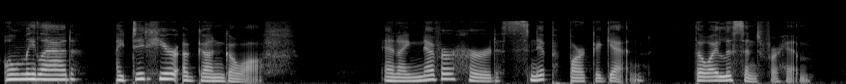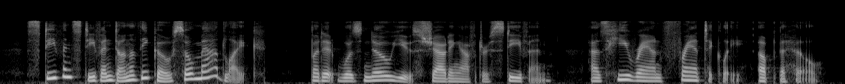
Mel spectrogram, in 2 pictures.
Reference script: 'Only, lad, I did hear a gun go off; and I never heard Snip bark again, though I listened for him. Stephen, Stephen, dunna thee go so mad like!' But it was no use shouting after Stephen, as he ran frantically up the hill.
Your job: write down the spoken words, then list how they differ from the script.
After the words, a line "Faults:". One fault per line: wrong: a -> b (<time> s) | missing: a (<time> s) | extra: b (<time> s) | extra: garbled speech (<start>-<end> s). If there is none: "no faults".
'Only, lad, I did hear a gun go off; and I never heard Snip bark again, though I listened for him. Stephen, Stephen, dunna thee go so mad like!' But it was no use shouting after Stephen, as he ran frantically up the hill.
Faults:
no faults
